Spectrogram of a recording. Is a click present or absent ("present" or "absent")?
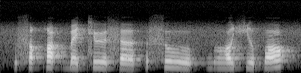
absent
